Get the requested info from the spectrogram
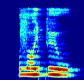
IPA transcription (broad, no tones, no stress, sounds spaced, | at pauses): v ɔ i̯ b ʉ w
